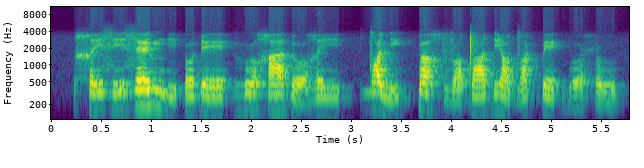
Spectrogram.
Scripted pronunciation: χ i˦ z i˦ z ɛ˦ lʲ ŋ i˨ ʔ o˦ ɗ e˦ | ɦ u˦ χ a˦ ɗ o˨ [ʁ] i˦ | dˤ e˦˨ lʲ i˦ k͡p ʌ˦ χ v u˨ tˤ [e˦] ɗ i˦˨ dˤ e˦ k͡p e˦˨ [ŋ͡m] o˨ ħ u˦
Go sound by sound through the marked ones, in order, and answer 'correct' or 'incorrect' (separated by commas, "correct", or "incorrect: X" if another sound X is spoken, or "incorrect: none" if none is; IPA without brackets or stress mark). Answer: correct, correct, incorrect: ɡ͡b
